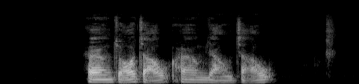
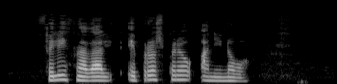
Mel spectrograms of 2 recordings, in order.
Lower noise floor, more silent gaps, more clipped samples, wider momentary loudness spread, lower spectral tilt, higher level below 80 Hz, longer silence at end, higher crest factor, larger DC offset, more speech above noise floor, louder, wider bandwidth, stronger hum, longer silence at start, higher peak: first, -74 dBFS vs -59 dBFS; neither; neither; about the same, 9 LU vs 11 LU; about the same, -6 dB/octave vs -6 dB/octave; first, -60 dBFS vs -72 dBFS; second, 0.25 s vs 0.9 s; about the same, 20 dB vs 22 dB; neither; first, 52 dB vs 35 dB; about the same, -23 LUFS vs -24 LUFS; about the same, 11.5 kHz vs 11 kHz; neither; first, 0.85 s vs 0.45 s; about the same, -4 dBFS vs -4 dBFS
